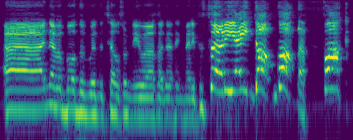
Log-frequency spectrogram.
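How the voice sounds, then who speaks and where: A man's voice: fairly high pitch, very animated, fairly quick, bright, forceful tone, shouting. A man giving rambling, opinionated commentary as a video host, blunt and dismissive, often repeating himself and swearing. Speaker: YouTube host and reviewer.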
